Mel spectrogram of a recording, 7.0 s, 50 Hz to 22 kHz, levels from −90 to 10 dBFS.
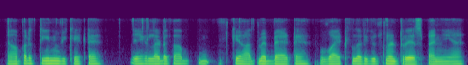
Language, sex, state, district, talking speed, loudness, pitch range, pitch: Hindi, male, Uttar Pradesh, Saharanpur, 160 wpm, -17 LUFS, 115-120 Hz, 120 Hz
